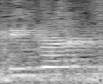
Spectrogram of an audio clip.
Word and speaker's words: Suver: Katie Suver, last name is spelled S-U-V-E-R, car number 975067.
